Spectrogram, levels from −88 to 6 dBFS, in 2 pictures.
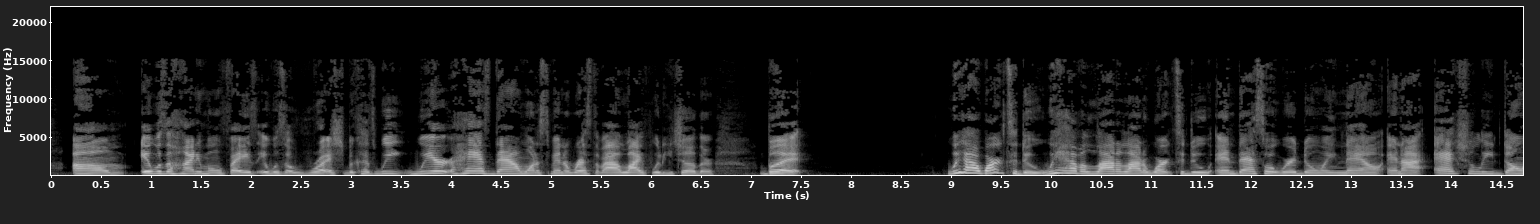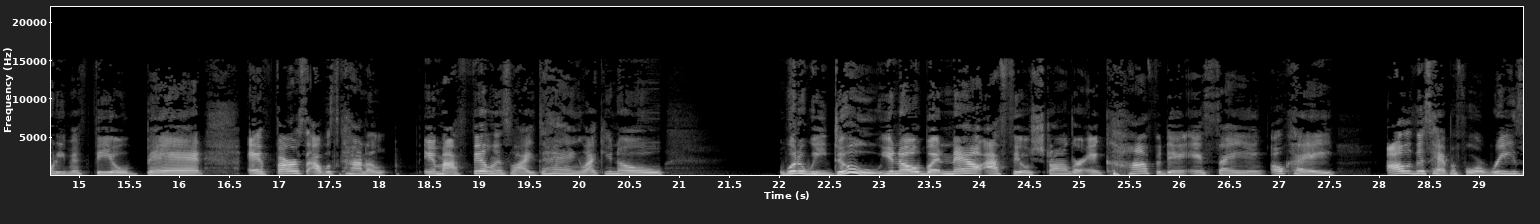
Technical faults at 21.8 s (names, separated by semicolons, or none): crude rate conversion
